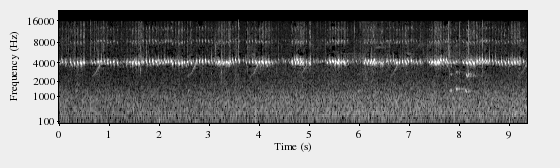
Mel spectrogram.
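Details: Cricket sounds for stress relief: high, buzzy pulsed trills in bursts lasting about half a second, about 85 per minute, with a faint higher chirp from another insect and a soft hiss.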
